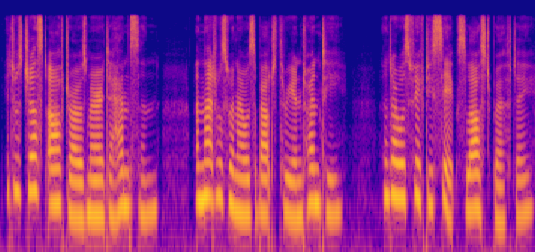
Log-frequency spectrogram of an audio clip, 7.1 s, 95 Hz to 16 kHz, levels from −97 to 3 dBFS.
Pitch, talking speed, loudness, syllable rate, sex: 235 Hz, 220 wpm, -18 LUFS, 5.4 syllables/s, female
